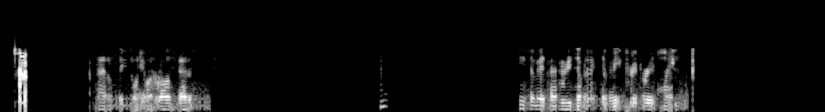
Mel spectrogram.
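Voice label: Police Southwest District Dispatch, p25; Raleigh; wake p25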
